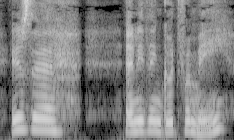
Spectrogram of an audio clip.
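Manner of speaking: high, anxious questioning. A narrator's reading. Actor asking the playwright about his part, high and anxious. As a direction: ask anxiously, pitched right up. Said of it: "inquired Mister Folair anxiously".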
